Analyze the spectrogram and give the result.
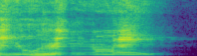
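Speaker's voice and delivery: very high-pitched, indignant, accusing woman's voice. Retelling what the woman said as he reached over: imitating a woman in a car. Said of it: "She said".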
